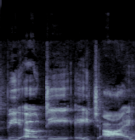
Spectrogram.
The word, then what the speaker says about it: Bodhi: So she has a Bodhi, which is B-O-D-H-I, so it's spelled that way, and it's super cute. It's kind of like Brody, which I like, but it's Bodhi.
